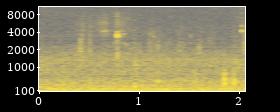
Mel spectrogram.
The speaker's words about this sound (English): Mmm. What a burrito. Am I right? Yeah, you know, I got to taste it before it all came,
